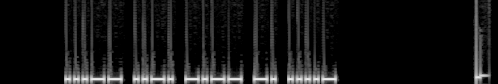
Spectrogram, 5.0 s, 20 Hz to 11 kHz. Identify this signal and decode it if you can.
Morse code, heard as a keyed tone, about 27 wpm, 700 Hz. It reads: 3FYN4
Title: Code Groups - 5 Letter:Numbers - 28wpm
